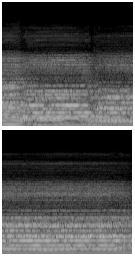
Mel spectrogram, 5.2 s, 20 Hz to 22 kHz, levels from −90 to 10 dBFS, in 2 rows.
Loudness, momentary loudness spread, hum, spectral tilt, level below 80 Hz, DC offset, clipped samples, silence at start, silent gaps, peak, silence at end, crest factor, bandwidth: -25 LUFS; 3 LU; none; -7.5 dB/octave; -40 dBFS; under 0.1%; under 0.1%; 0 s; none; -10 dBFS; 0 s; 14 dB; 10.5 kHz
